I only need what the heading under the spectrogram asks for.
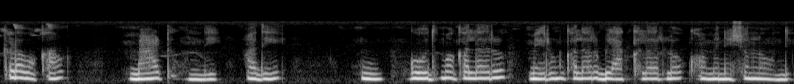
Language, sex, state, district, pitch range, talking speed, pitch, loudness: Telugu, female, Telangana, Mahabubabad, 250-275 Hz, 105 wpm, 265 Hz, -15 LUFS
